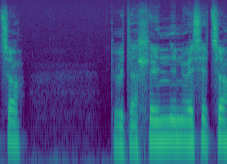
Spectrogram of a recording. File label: "llyn", Welsh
